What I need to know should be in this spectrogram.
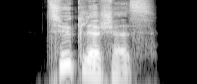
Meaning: strong/mixed nominative/accusative neuter singular of zyklisch
- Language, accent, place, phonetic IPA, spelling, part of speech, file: German, Germany, Berlin, [ˈt͡syːklɪʃəs], zyklisches, adjective, De-zyklisches.ogg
